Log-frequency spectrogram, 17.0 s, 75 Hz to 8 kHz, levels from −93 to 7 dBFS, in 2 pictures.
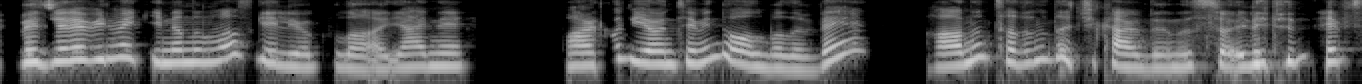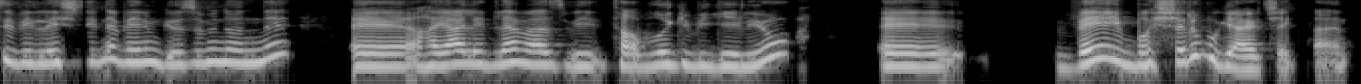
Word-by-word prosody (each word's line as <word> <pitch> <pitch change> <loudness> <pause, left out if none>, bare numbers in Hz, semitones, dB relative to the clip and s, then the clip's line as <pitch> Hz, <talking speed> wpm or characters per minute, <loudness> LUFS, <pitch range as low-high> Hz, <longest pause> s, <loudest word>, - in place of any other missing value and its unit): becerebilmek 295 +5 +4
inanılmaz 255 +8 +1
geliyor 205 -8 -2
kulağa. 190 -4 -4
Yani, 205 +2 -2 0.6
farklı 215 +8 -1
bir 275 - +2
yöntemin 240 +5 +2
de - - +2
olmalı 185 -7 0
ve 300 +10 +3 0.5
anın 210 - +2
tadını 285 +1 -1
da 315 -4 +2
çıkardığını 195 -5 -1
söyledin. 225 - +1
Hepsi 260 0 0
birleştiğinde 250 +4 -3
benim 255 -1 0
gözümün 245 +4 -2
önüne, 260 +11 -1 0.4
eee, 200 0 +3
hayal 220 +3 +2
edilemez 225 -2 -1
bir 205 +2 -4
tablo 210 -1 0
gibi 210 -2 -3
geliyor, 205 - 0 0.6
eee, 205 - +1 0.6
ve 235 - +3
başarı 255 - +1
bu 320 - +1
gerçekten. 175 -3 -2
230 Hz, 115 wpm, -23 LUFS, 205-260 Hz, 0.6 s, becerebilmek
